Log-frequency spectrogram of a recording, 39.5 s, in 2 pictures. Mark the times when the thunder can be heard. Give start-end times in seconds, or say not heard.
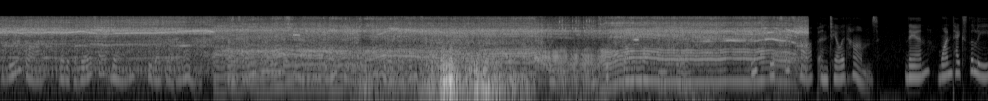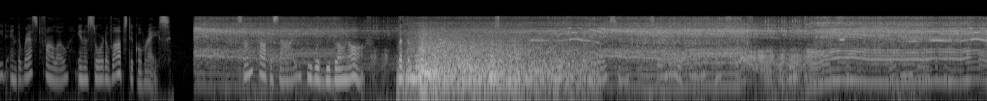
7.2-10.7, 27.6-31.8.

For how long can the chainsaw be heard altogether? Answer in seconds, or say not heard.
32 s.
